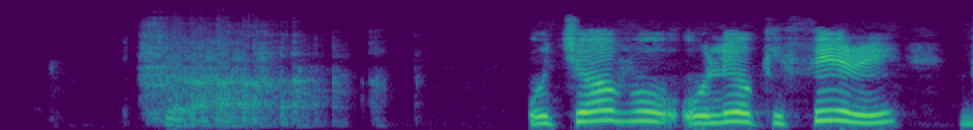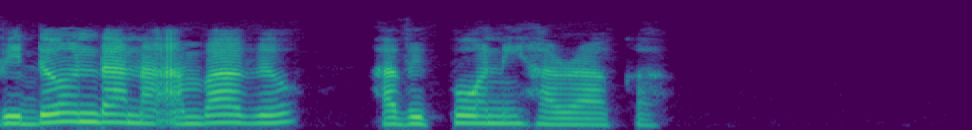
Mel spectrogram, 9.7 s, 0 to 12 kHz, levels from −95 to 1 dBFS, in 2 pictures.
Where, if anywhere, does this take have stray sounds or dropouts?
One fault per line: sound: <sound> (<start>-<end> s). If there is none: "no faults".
sound: laugh (0.6-2.2 s)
